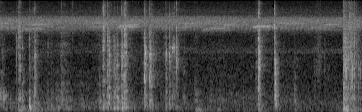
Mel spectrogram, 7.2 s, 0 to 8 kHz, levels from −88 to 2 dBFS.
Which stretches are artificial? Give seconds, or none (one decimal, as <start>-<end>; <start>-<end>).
none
